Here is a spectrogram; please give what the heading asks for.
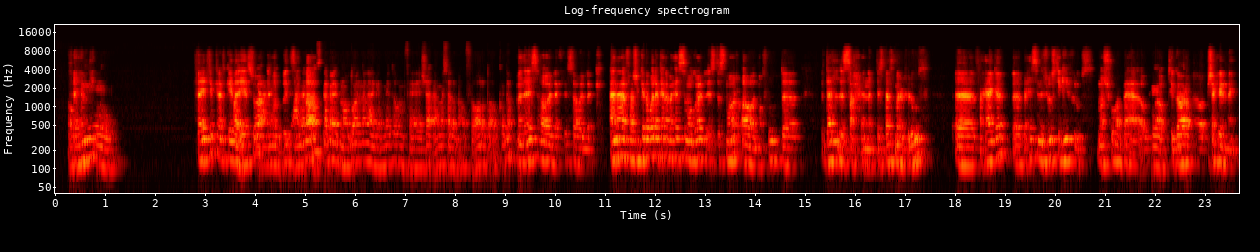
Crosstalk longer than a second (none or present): present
